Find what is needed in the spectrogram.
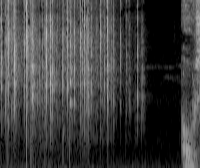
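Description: Steel mixing balls rattling inside small bottles of lacquer model paint as they are shaken: a rapid run of clicks that stops about a second and a half in.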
